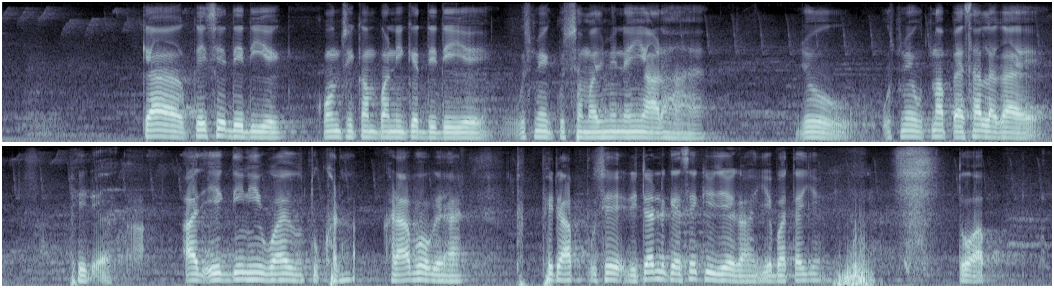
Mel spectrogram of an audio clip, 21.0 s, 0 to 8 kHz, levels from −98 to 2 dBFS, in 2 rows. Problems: none marked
